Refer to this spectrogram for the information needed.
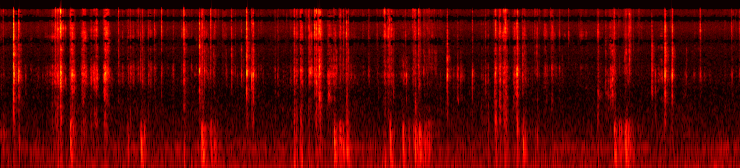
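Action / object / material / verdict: scrape / hard bar soap cut with a knife blade / soap / none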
